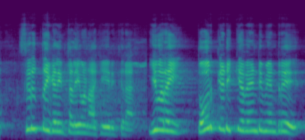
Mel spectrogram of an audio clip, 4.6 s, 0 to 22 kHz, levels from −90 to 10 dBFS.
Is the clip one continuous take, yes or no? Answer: no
